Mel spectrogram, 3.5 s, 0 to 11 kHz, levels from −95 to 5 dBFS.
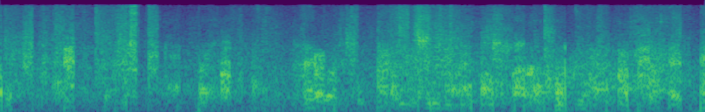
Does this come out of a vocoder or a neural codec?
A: no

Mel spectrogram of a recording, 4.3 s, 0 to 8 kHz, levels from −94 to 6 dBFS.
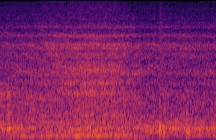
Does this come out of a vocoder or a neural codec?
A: no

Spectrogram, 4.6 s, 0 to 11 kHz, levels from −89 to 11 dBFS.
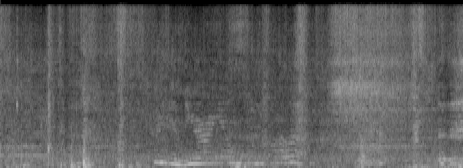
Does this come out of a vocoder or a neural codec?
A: yes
